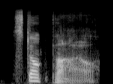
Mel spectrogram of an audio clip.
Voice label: "stockpile", British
